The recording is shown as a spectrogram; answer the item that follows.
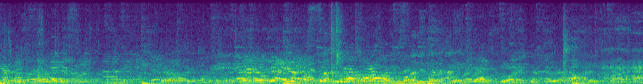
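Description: Several people talking over one another, a steady background chatter, with a couple of short sharp taps.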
